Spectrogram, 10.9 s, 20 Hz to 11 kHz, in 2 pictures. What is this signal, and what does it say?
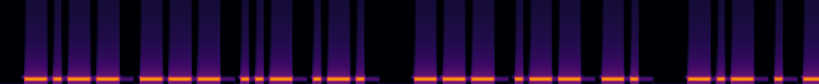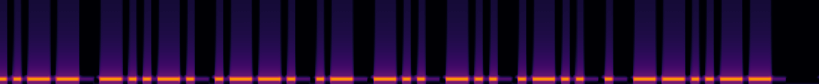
Morse code, heard as a keyed tone, about 25 wpm, 750 Hz. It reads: YOUR OWN KEY/PADDLE,
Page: 25 WPM Code Archive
